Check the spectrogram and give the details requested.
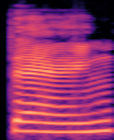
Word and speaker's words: Thang: And yes, that is Thang because regional pronunciation is important. And that honestly makes it like probably 10% more alarming because Thang, God, it sounds so stupid. Thang rhymes with fang, okay?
